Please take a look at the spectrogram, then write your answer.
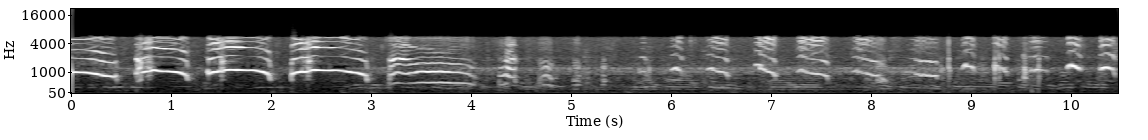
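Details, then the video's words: Puppy barks, long and squealing, with strong harmonics. They arrive in steady bursts of about a second at first, then break into quicker, shorter wavering yips and whimpers toward the end. "Funny Puppies Barking Compilation"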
